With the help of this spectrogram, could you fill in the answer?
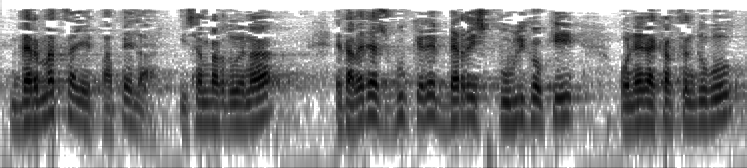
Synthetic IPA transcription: be̞ɾmat͡saʎe̞pape̞la̰isambe̞aɾðue̞na | e̞t̪aβ̞e̞ɾazɡuke̞ɾe̞be̞rispuβliko̞ki | o̞ne̞ɾae̞kaɾt͡se̞nd̪uɣ̞u

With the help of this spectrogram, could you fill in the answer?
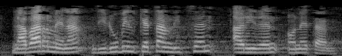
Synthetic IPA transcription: naβ̞aɾme̞nad̪iɾuβ̞ilke̞t̪and̪it͡se̞naɾið̞e̞no̞ne̞t̪an

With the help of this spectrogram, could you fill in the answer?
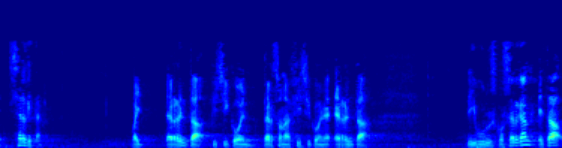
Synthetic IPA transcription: seɾɣet̪a̰n | baje̞re̞nt̪a̰fisiko̞e̞mpe̞ɾt͡so̞nafisiko̞enʔere̞nt̪a̰ | ɾiβuɾusko̞se̞ɾɣane̞t̪a

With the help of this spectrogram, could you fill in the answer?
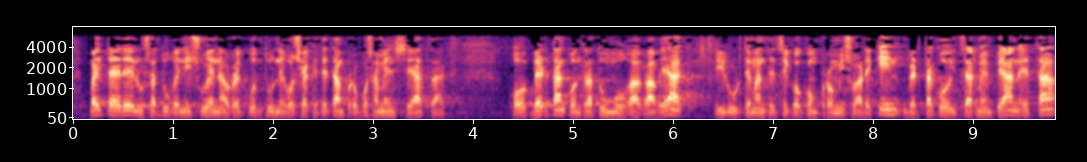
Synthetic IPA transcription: bajt̪ae̞ɾe̞lusat̪uɣ̞e̞nisue̞nawre̞kont̪une̞ɣ̞o̞siake̞t̪et̪ampɾo̞po̞same̞nse̞at͡sak | be̞ɾt̪aŋko̞nt̪ɾat̪umuɣaɣaβe̞akiɾuːɾt̪e̞mant̪e̞nt͡se̞ko̞ko̞mpɾo̞misoaɾe̞kimbe̞ɾt̪ako̞it͡saɾme̞mpe̞ane̞̰t̪a

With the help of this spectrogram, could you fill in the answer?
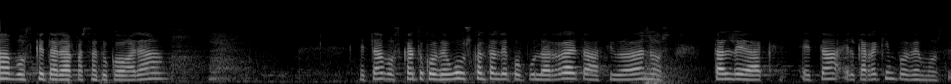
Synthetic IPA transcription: βo̞ske̞t̪aɾapasat̪uko̞ɣaɾa | e̞t̪aβo̞skat̪uko̞ðuɣ̞uewskalt̪ald̪e̞po̞pularae̞t̪asiuðaðeno̞st̪ald̪e̞ake̞t̪aʔe̞lkare̞kimpo̞ð̞e̞mo̞s

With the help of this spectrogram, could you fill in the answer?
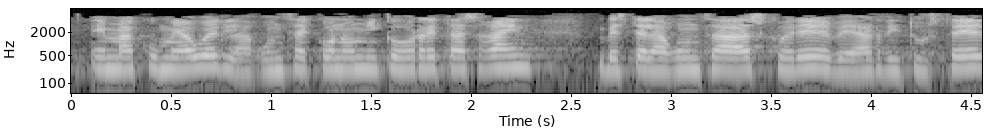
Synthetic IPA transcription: e̞makume̞awe̞klaɣ̞unt͡saeko̞no̞miko̞ːre̞t̪azɣajm | be̞st̪e̞laɣ̞unt͡saːsko̞e̞ɾe̞βe̞aɾðit̪ust̪e̞

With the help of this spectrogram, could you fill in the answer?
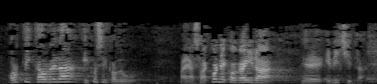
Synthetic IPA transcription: o̞ɾt̪ikawre̞ɾaikusiko̞ðuɣu | βaɲasako̞ne̞ko̞ɣajɾa | iɾit͡ʃit̪a

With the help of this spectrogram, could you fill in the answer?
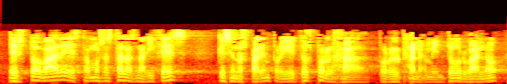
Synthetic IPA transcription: e̞st̪o̞βaðe̞ːst̪amo̞sast̪alaznaɾiθe̞s | ke̞se̞no̞spaɾe̞mpɾo̞jek̚t̪o̞spo̞ɾla̰po̞ɾe̞lplaneamje̞nt̪ouɾβano

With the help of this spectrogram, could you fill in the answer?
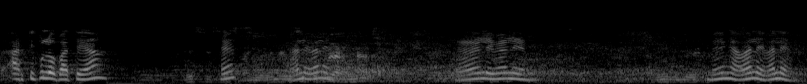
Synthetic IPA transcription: aɾt̪ikulo̞βat̪e̞a | esbale̞βale̞ | bale̞βale̞ | beŋɡaβale̞βale̞

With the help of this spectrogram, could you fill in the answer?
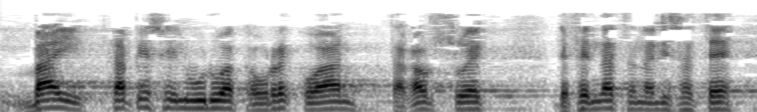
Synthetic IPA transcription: bajt̪apiasailβuɾuakawre̞ko̞anet̪aɣawɾsue̞k | d̪e̞fe̞nd̪at͡se̞naɾisat̪e̞

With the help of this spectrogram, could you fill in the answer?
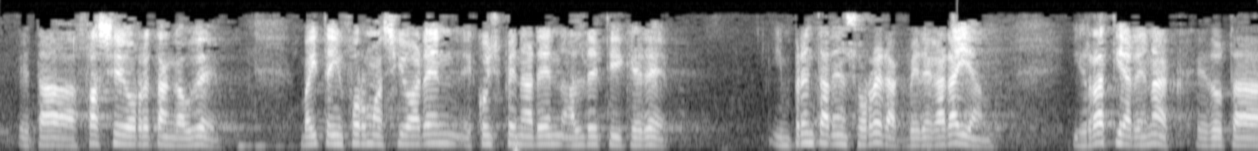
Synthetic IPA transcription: e̞t̪afase̞o̞re̞t̪aŋɡawð̞e̞bajt̪aiɱfo̞ɾmasio̞aɾe̞ne̞ko̞jspe̞naɾe̞nald̪e̞t̪ike̞ɾe̞ | impɾe̞nt̪aɾe̞nso̞re̞ɾakbe̞ɾe̞ɣ̞aɾajan | irat̪iaɾe̞nake̞ðo̞t̪a

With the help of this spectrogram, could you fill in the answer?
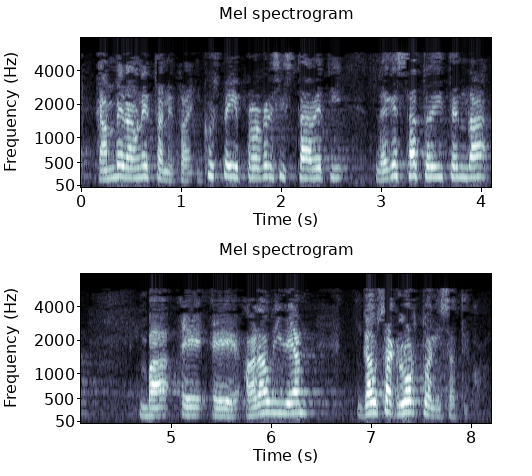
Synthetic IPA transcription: ɡambe̞ɾao̞ne̞t̪ane̞t̪aikuspeɣipɾo̞ɣ̞ɾe̞sist̪aβe̞t̪i | le̞ɣ̞e̞st̪at̪ue̞ɣit̪e̞nd̪a | ba | aɾawβið̞e̞aŋɡawsaklo̞ɾt̪ualisat̪e̞̥ko̞

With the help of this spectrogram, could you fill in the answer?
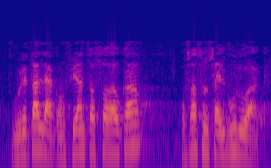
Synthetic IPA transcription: ɡuɾe̞t̪ald̪e̞ako̞ɱfiant͡sao̞so̞aðawka | o̞sasunsajlβuɾuak

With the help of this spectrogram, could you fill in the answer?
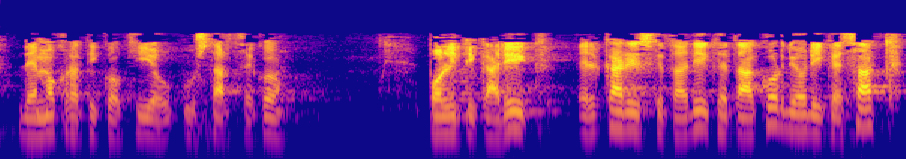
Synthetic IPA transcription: d̪e̞mo̞kɾat̪iko̞kioust̪aɾt͡se̞ko̞ | po̞lit̪ikaɾike̞lkariske̞t̪aɾike̞t̪aːko̞ɾðioɾike̞sak

